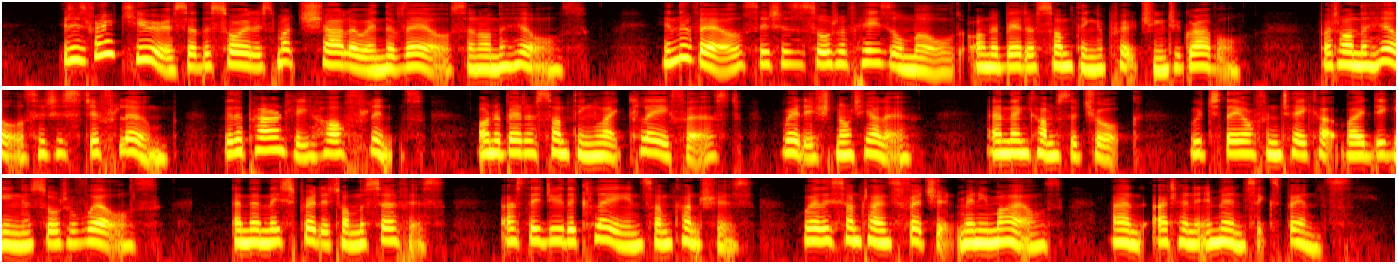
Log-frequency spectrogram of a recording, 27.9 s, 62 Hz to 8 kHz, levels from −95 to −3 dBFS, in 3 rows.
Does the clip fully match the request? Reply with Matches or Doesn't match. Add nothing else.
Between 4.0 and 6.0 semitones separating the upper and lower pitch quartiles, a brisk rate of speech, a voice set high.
Doesn't match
